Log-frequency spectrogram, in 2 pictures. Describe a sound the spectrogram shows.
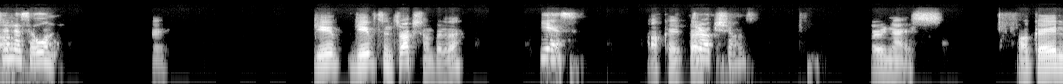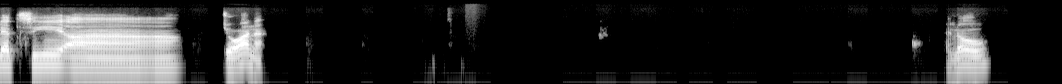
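A woman speaks with animation over an online call, with long pauses.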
